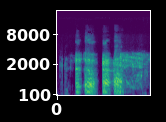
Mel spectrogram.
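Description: human body sound, man clearing his throat

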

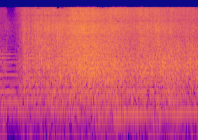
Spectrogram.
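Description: nature, sea waves breaking

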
